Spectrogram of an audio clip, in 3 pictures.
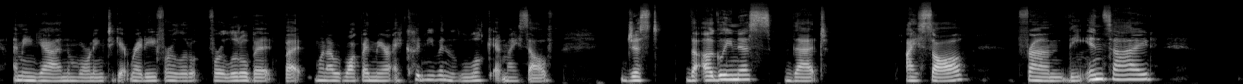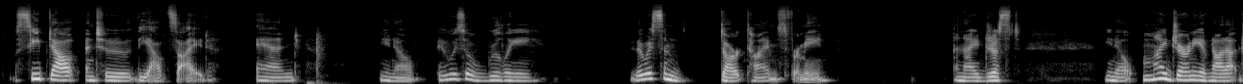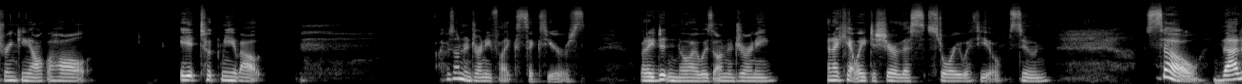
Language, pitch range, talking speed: English, 170-220 Hz, 170 wpm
